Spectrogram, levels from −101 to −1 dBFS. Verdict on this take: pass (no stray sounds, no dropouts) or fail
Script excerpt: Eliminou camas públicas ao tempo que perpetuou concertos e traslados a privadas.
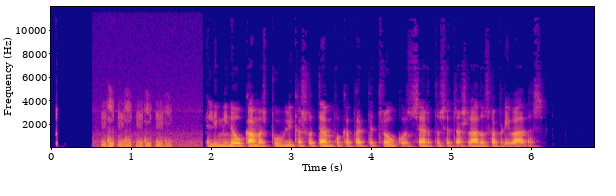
fail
